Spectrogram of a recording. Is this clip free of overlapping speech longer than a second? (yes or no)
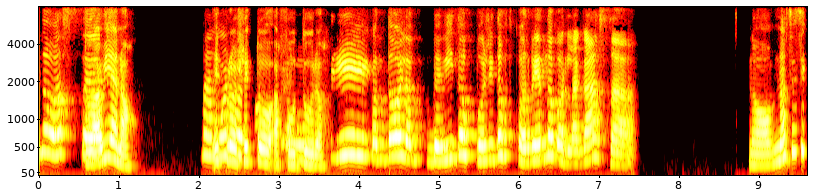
no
